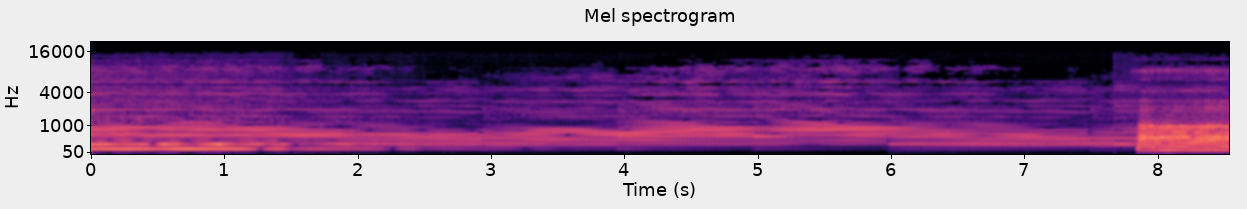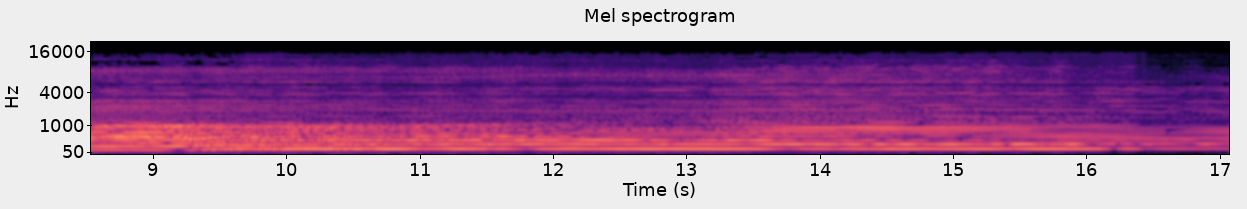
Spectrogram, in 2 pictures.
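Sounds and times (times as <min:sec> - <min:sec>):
low voice chanting om: 0:00.0 - 0:02.0, 0:07.8 - 0:17.0
steady background drone: 0:07.7 - 0:17.0.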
